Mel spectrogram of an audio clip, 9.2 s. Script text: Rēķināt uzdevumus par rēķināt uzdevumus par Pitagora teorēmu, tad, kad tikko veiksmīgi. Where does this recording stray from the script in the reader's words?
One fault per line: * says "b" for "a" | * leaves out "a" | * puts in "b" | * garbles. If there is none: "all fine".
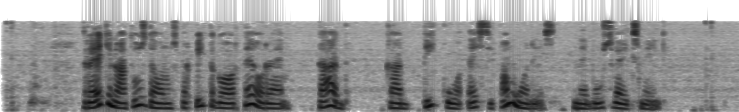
* leaves out "rēķināt uzdevumus par"
* puts in "esi pamodies nebūs"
